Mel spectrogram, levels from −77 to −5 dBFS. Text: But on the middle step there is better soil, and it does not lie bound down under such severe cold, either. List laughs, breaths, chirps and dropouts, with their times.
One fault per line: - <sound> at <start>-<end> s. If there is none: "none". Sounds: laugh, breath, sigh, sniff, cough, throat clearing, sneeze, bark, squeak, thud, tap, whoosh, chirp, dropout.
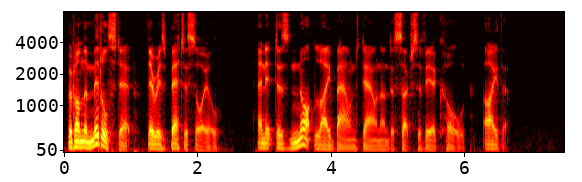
none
